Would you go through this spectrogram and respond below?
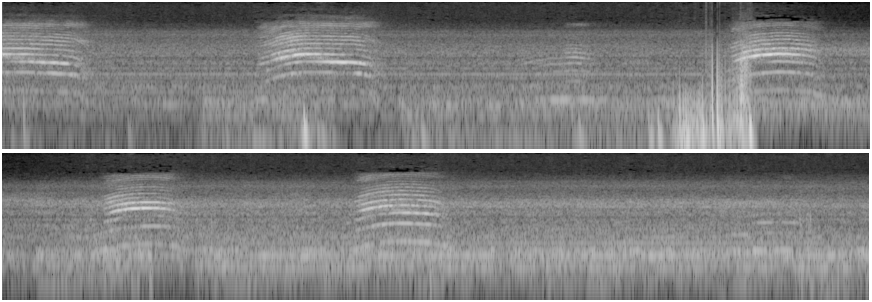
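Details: Curious indoor cat aged five years eight months, sightseeing in the bathroom near the bathwater, gives a string of about six drawn-out arched meows, some louder, some softer, with a brief thump midway and faint room hum.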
